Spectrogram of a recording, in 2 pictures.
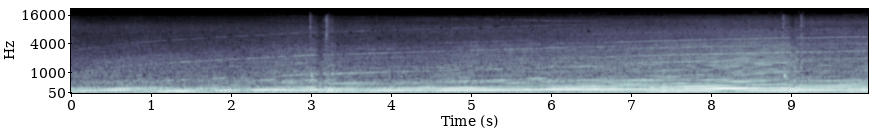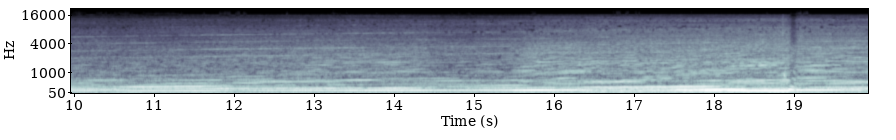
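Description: A car pulls away for a brake test, its engine revving steadily and rising in pitch as it accelerates, with gear-change dips and a loud, continuous drone close by throughout.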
